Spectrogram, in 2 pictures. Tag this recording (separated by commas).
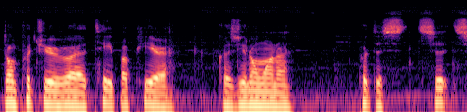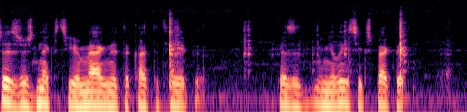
Music, Speech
